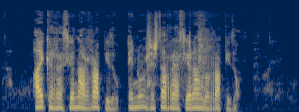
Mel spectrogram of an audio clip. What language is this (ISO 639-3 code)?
glg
